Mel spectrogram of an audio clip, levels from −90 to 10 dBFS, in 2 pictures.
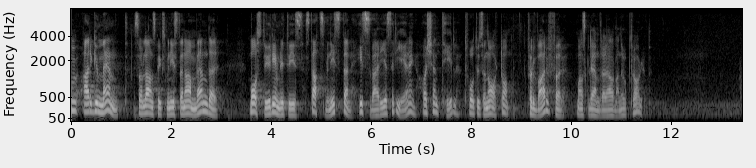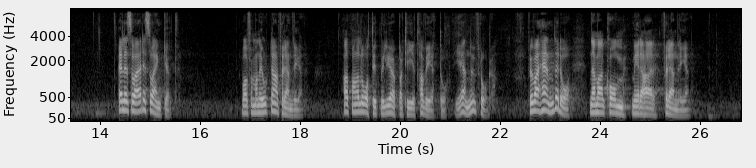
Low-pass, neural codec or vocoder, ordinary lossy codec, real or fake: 7.2 kHz; none; none; real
